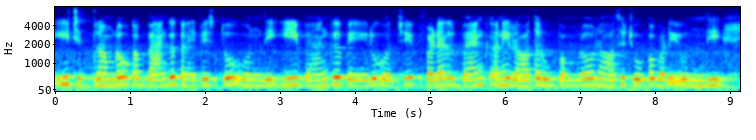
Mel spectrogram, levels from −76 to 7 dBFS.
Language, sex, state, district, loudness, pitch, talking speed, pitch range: Telugu, female, Telangana, Hyderabad, -17 LUFS, 220 Hz, 120 wpm, 210-235 Hz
